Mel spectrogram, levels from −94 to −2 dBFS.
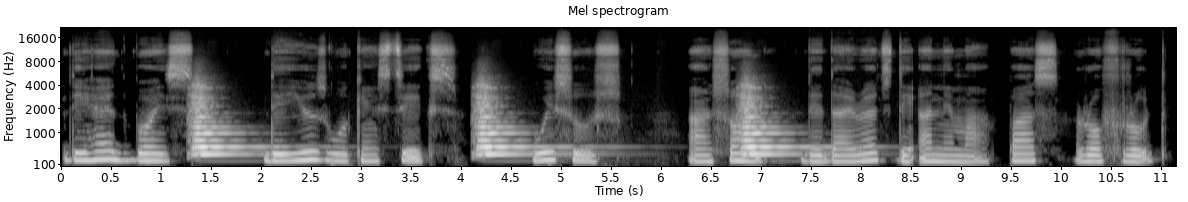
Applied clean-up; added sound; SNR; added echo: none; Bowed string instrument; -2 dB; none.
